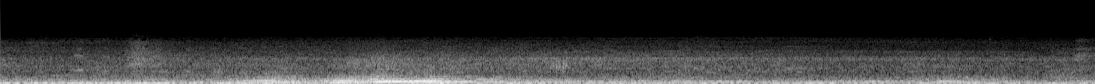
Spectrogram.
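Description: Car engine running at low speed as the car creeps forward, heard from inside the cabin. The engine gets louder for a moment about three to four and a half seconds in, then settles back to a steady low hum.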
